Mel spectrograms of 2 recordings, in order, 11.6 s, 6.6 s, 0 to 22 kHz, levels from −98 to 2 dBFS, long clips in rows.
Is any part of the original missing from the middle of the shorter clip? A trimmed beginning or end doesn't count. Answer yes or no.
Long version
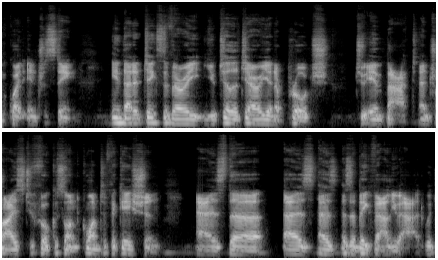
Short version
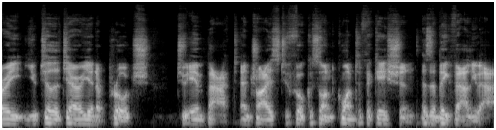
yes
